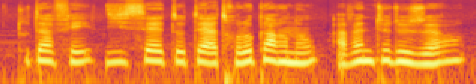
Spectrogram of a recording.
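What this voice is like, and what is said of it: Put-on southern French accent. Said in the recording (French): “pourquoi tu prends un accent du Sud ? ... je parle avec l'accent du Nord et avec l'accent du Sud”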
